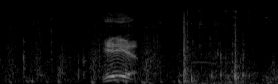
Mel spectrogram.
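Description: A horse snorts and whinnies.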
